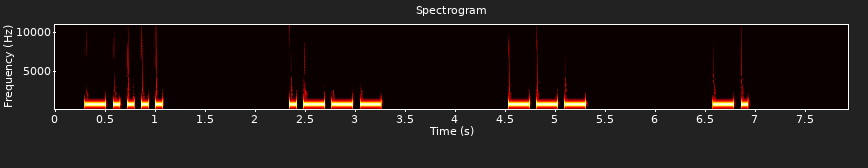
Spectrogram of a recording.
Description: Morse code, heard as a keyed tone, about 17 wpm, spaced as for 6 wpm, 700 Hz. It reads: 6JON
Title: USA Call Signs - 6 Characters - 6x Character Spacing - 17wpm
